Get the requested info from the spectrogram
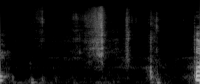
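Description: A stack of paper stickers being flicked through by hand: a few soft rustles and brushes of paper sliding over paper, the loudest about a second in.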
